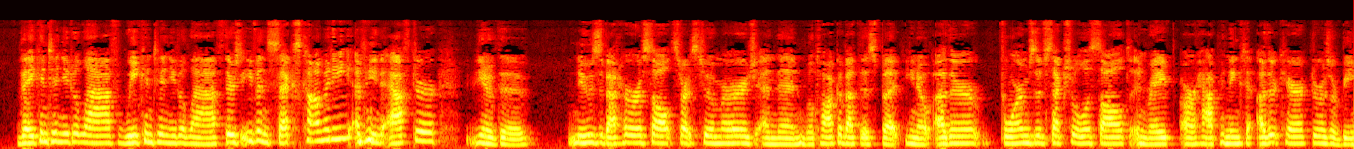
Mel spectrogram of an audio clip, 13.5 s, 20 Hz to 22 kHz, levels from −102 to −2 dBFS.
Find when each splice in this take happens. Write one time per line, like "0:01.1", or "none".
none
